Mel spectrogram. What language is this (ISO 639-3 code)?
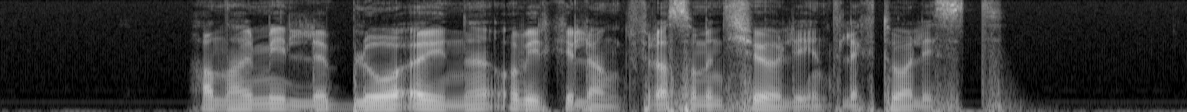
nor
